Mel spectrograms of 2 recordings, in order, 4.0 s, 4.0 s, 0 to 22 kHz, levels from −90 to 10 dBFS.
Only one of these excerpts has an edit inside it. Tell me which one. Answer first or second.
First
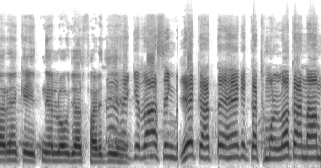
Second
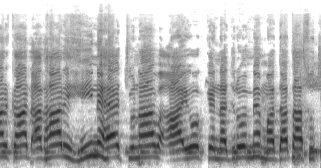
first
